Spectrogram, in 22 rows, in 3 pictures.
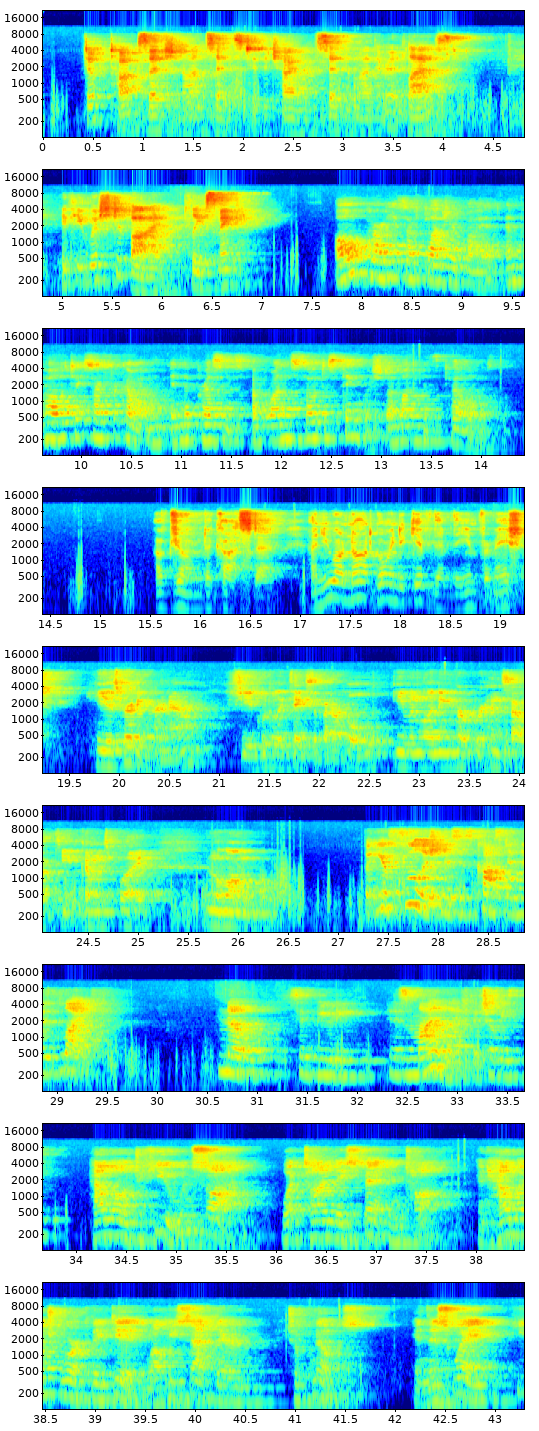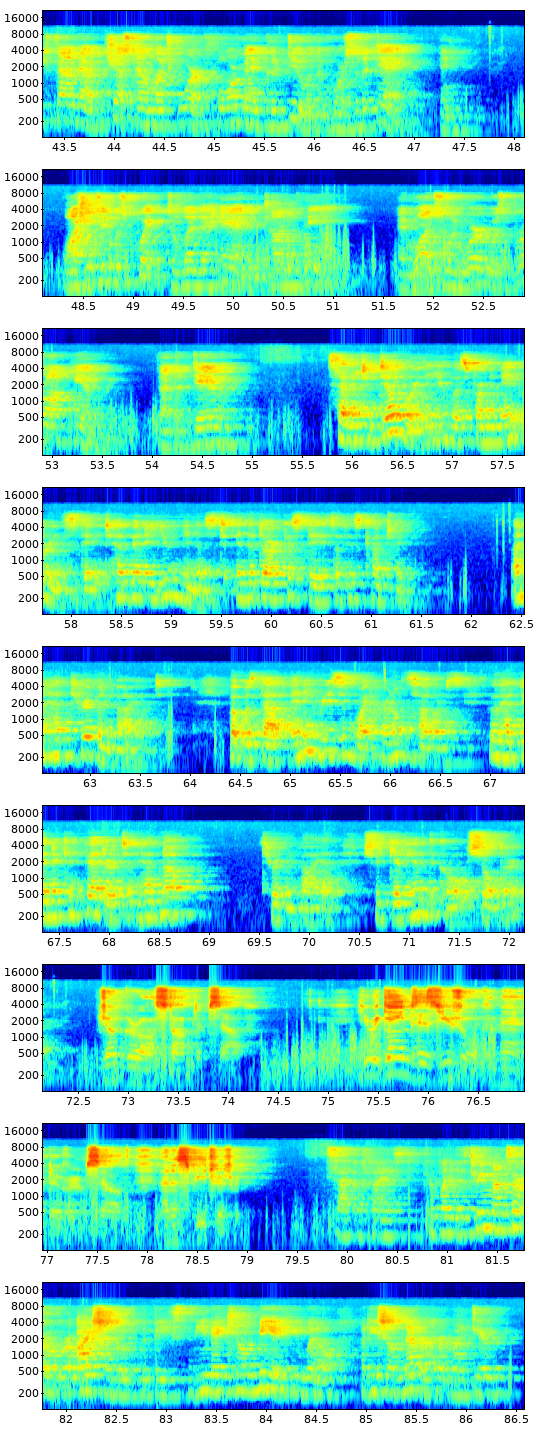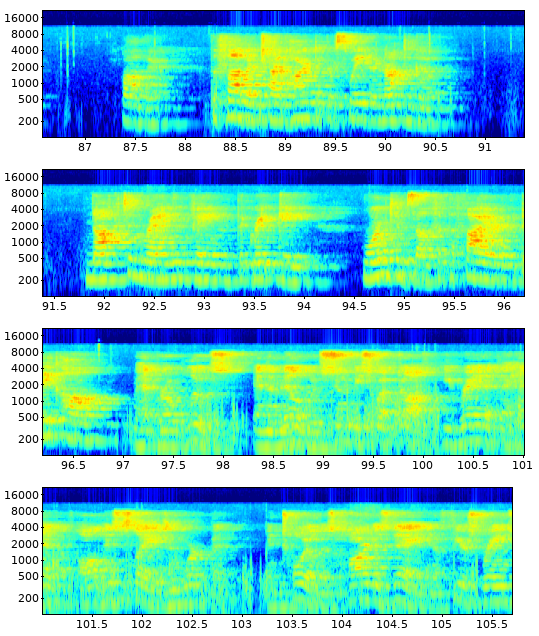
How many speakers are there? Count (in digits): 6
